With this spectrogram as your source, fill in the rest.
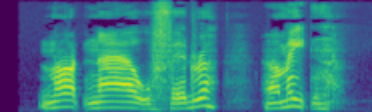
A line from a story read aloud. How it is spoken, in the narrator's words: said in a southern drawl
